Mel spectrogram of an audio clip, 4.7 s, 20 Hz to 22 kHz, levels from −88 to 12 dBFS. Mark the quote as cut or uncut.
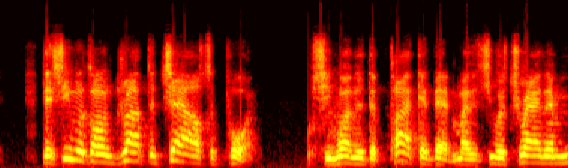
cut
